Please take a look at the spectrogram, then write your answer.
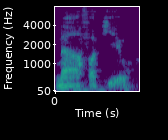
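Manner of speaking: whispered nah fuck you; mock dismissive whisper. God refusing to help humans, dismissive whisper. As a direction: brush them off under the breath.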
